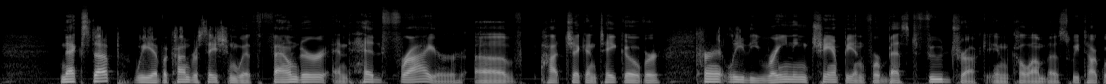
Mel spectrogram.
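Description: Bluetooth SBC bit pool drops hit this speech clip from 0.87 to 2.32 s, ending before "with founder and head", and from 6.53 to 7.48 s, before "reigning champion for best". Treble dulls and gritty noise rises, which fits the bit pool falling from 31 to about 7, near 61 kbps, starving the upper sub-bands.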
